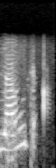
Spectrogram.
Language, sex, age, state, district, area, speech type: Bengali, female, 30-45, West Bengal, Purba Medinipur, rural, conversation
